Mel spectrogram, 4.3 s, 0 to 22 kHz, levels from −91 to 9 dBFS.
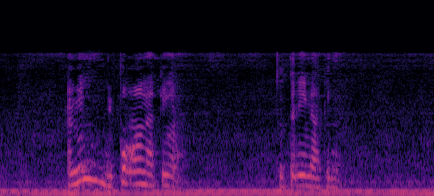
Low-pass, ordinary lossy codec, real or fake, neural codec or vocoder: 7.2 kHz; Opus, 32 kbps; fake; codec, 44.1 kHz, 3.4 kbps, Pupu-Codec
